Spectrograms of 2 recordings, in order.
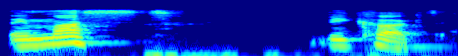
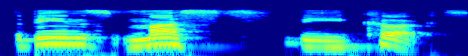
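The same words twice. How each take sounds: First: "must" lifted with a pause before "be cooked"; "must" 올리고 잠깐 쉬기; stress on must. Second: The beans must be cooked, slow, leaning on "must"; 천천히 "must"를 힘주어; stress on must. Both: Shown as a demonstration. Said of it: "using my modal must to emphasize".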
